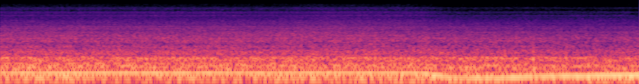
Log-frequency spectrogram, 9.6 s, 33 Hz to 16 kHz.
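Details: Late air-cooled Porsche 911 Type 993 after cooling fan replacement for age-related engine noise, test drive: steady deep drone under even road rumble, no rattles or scraping from the fan; smooth, healthy.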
